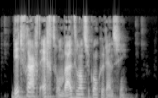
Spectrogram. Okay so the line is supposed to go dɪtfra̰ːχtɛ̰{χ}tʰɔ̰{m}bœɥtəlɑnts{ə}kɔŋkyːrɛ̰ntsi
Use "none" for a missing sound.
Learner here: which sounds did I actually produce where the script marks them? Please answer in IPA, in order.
χ, m, ə

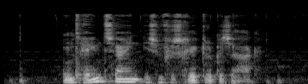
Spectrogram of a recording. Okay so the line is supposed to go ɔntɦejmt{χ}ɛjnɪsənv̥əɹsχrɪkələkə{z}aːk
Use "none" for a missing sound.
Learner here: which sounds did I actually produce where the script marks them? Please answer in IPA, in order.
s, z

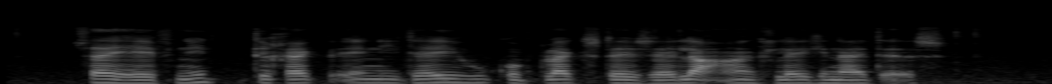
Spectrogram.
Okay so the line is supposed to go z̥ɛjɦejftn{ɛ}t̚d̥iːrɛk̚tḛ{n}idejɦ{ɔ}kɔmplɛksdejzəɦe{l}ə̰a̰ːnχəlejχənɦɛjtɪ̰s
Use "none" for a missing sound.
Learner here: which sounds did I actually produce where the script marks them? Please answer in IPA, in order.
i, n, u, l

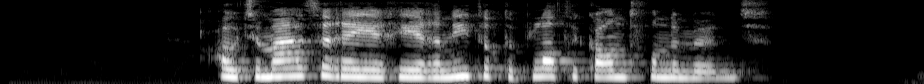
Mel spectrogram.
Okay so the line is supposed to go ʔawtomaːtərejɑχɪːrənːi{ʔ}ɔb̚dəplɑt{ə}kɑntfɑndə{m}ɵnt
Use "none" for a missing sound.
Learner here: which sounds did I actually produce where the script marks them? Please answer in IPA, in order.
t, ə, m

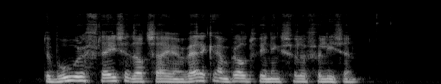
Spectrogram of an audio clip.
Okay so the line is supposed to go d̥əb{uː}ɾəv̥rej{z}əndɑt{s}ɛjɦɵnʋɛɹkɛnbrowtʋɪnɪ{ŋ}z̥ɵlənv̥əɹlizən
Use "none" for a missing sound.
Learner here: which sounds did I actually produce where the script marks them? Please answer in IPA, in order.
uː, z, s, ŋ

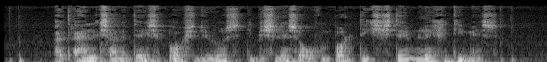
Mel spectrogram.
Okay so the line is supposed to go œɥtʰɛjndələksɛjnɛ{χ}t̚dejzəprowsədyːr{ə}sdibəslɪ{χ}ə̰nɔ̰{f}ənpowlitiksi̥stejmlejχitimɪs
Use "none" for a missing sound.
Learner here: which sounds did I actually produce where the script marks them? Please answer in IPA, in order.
none, ə, s, f

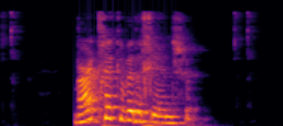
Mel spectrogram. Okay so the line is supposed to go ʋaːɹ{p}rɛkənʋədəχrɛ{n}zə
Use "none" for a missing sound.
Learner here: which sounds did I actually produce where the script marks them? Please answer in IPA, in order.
t, n

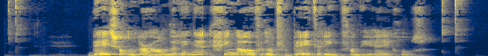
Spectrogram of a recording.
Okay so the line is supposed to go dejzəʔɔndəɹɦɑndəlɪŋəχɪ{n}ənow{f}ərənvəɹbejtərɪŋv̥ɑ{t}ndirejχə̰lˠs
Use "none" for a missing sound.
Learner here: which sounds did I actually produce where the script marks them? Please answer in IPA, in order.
ŋ, v, none

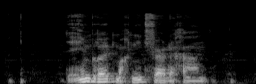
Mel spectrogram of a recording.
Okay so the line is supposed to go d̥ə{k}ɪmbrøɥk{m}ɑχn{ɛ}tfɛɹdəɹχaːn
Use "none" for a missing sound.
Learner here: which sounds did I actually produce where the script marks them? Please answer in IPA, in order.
none, m, i

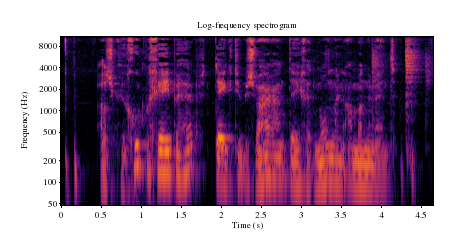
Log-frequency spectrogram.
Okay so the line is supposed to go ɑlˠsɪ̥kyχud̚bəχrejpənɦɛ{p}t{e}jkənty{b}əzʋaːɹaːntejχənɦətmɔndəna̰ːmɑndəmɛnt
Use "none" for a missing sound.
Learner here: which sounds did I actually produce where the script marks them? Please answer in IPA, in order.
p, e, b

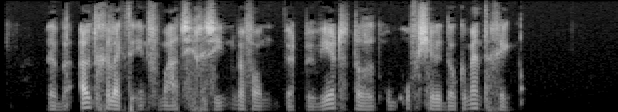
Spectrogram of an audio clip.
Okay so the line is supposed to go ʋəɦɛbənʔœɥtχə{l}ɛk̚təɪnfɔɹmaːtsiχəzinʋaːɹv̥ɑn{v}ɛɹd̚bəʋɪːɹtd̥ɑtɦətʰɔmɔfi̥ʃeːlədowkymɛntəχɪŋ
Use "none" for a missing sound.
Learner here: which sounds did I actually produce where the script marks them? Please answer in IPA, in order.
l, ʋ

